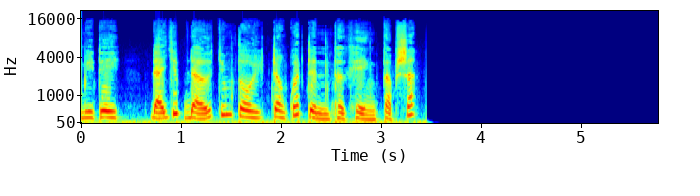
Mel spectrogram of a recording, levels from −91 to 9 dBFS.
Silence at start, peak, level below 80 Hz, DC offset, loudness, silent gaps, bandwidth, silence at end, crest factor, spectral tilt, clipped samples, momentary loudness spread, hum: 0 s; 0 dBFS; -32 dBFS; under 0.1%; -11 LUFS; none; 14.5 kHz; 2.3 s; 12 dB; -5.5 dB/octave; under 0.1%; 5 LU; none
